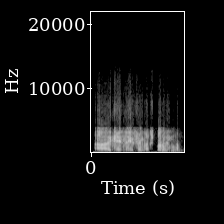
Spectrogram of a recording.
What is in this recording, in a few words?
human male english says thanks very much goodbye telephone reciever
